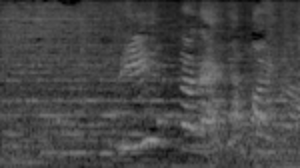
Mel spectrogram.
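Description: Kahoot quiz game music playing, with young children's voices over it, one child calling out about a second in.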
